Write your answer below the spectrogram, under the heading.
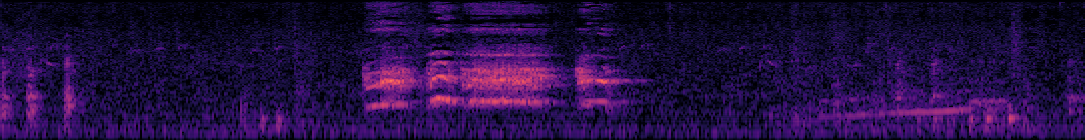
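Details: Decoy red junglefowl rooster, described as big and a good crower, gives one loud, harsh, broken crow of about a second and a half in several bursts. Soft clucks come before it and a faint rising note follows.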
